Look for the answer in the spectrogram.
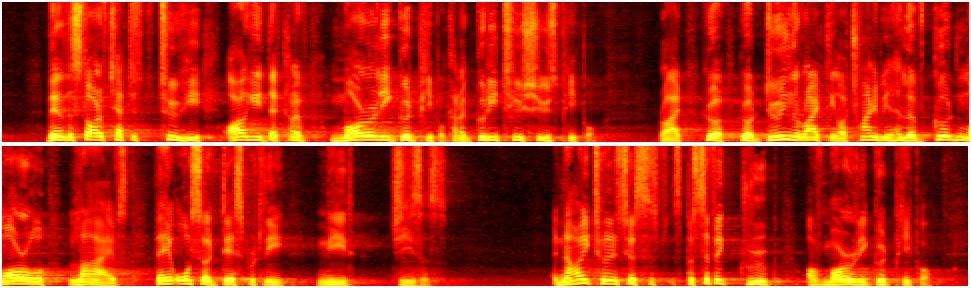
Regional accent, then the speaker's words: South Africa; now in United States; I'm originally from South Africa, and I remember when I came to the States

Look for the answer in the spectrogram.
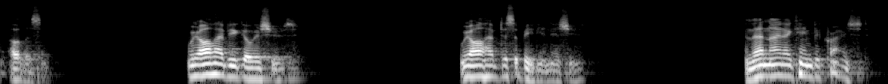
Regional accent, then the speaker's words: Kolkata, West Bengal, India; born there; I was born in Calcutta, India. I'm familiar with Hinduism.

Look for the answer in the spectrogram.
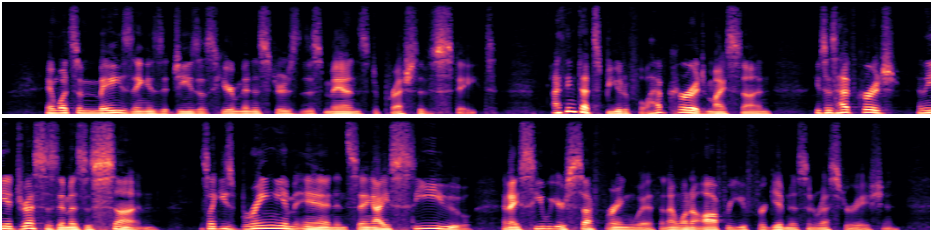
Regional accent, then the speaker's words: Washington, United States; I get the sads every year around this time, and I grew up in Washington.

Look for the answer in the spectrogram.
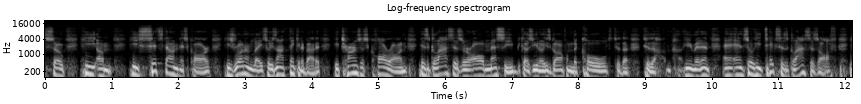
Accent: Iran; I'm from Iran.

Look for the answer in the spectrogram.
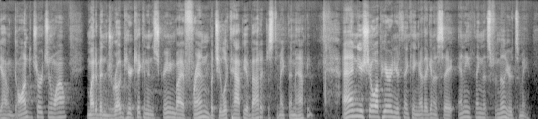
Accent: the South, United States; I come from the South, and so we have a lot of interaction in the South.

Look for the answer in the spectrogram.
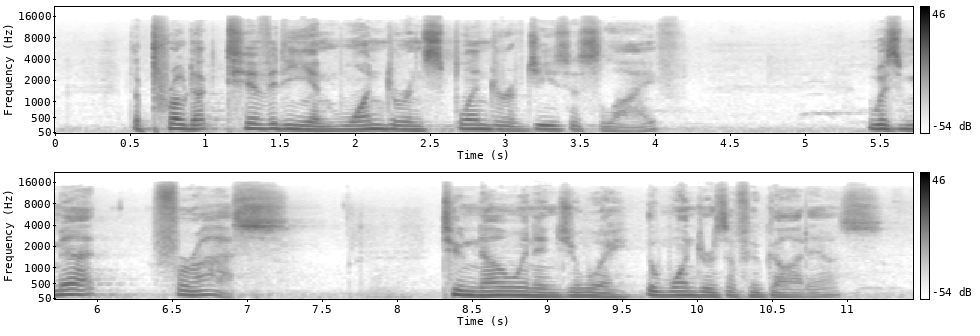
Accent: Florida, United States; Growing up in Florida, you always had this kind of inferiority complex about California, that California was the real sunshine state.

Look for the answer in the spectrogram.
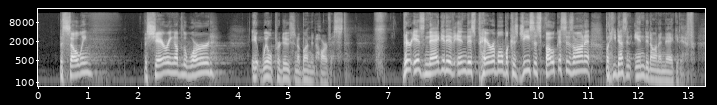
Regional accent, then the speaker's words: Truman, Arkansas, United States; Most of you know that I grew up in Northeast Arkansas. I lived out in the country in my hometown of Truman.

